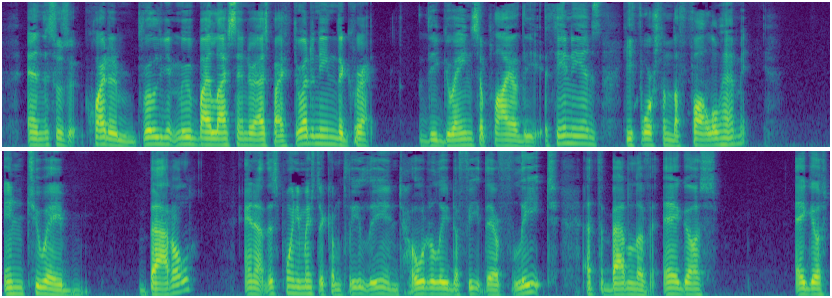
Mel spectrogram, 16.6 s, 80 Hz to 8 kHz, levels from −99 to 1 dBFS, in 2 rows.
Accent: American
